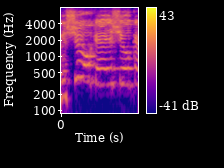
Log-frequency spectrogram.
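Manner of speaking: high, quick worried questioning; concerned onlookers. Retold or imitated. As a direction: imitate bystanders asking in concern. Onlookers retold asking after her.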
